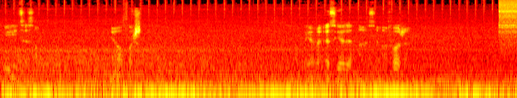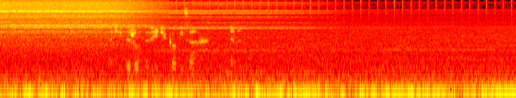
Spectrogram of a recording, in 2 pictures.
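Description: A train's engine hums low and steady.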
